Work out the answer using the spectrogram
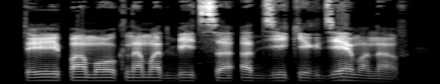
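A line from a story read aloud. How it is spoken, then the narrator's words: Solemn. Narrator (Russian): торжественно начал вождь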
